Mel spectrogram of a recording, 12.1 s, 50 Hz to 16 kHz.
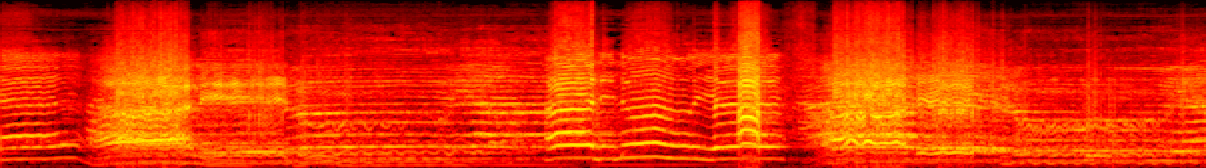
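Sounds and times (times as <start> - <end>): slow worship singing: 0.0 - 12.0.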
